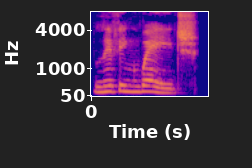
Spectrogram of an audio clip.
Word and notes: living wage: American English

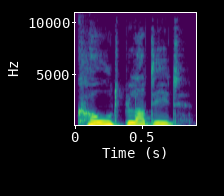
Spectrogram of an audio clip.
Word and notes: cold blooded: British English

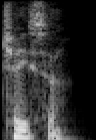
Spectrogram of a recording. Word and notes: chaser: British English

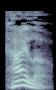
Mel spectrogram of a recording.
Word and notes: kyloe: British English

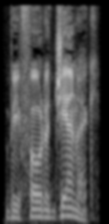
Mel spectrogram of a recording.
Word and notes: be photogenic: American English

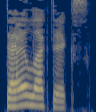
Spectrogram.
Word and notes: dialectics: British English

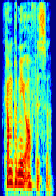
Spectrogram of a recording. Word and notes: company officer: British English

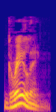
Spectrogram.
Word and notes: grayling: British English

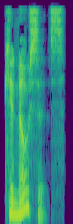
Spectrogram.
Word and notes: kenosis: British English

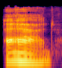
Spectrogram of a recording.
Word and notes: add-in: American English

